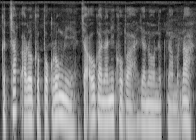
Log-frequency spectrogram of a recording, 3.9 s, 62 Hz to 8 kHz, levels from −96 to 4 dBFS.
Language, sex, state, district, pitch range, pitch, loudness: Garo, male, Meghalaya, West Garo Hills, 110-125 Hz, 120 Hz, -18 LUFS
